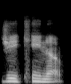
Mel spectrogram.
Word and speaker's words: Giacchino: I heard that little score that Michael I think it's pronounced Giacchino.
